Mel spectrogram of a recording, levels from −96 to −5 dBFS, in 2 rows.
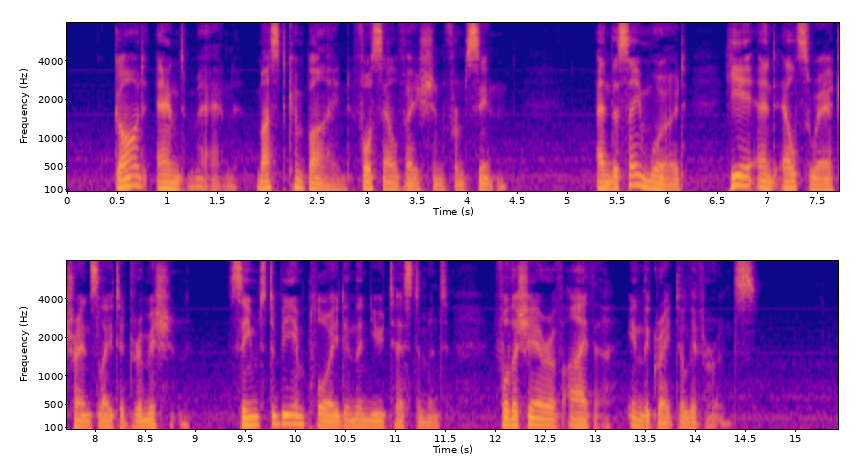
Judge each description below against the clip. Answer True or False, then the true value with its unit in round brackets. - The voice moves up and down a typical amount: True (4.4 semitones)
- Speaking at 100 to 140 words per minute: True (135 wpm)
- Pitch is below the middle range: True (110 Hz)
